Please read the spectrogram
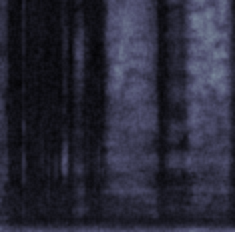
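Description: Felt-tip marker drawing on paper: two scratchy strokes, about a second in and again near the end, as a box is drawn around a line of writing.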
